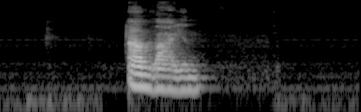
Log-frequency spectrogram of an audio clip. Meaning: 1. to arrive by being blown by the wind 2. to be achieved or gained with little effort
- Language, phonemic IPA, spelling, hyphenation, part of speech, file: Dutch, /ˈaːnˌʋaːi̯.ə(n)/, aanwaaien, aan‧waai‧en, verb, Nl-aanwaaien.ogg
